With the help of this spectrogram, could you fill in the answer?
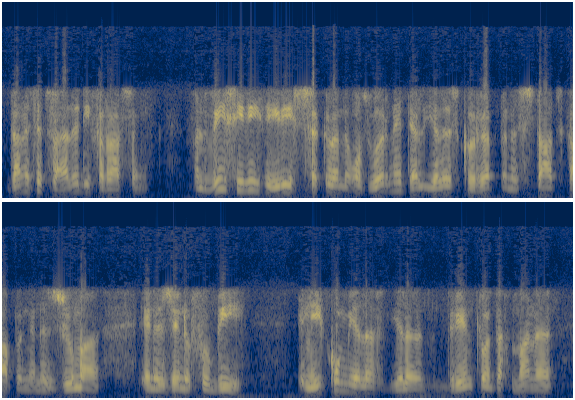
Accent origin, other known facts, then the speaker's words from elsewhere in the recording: South Africa; ons verras onsself as Suid-Afrikaners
